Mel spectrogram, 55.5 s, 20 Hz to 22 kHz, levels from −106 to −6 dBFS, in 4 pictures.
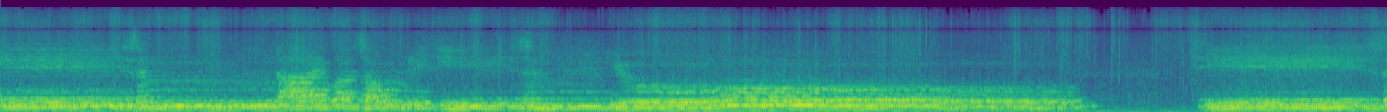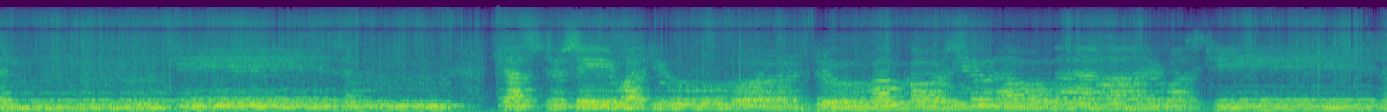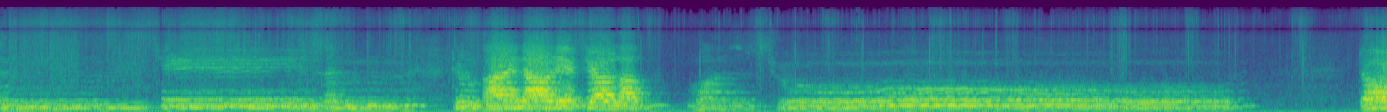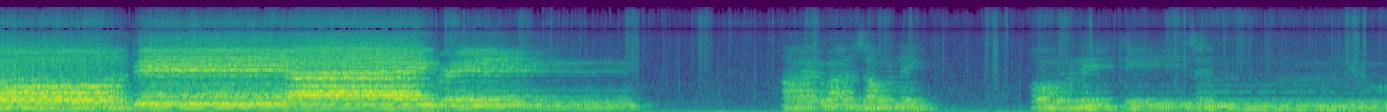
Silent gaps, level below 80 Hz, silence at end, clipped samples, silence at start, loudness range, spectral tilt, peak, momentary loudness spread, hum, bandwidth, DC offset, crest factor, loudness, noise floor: none; -42 dBFS; 0 s; under 0.1%; 0 s; 11 LU; -6.5 dB/octave; -6 dBFS; 14 LU; none; 15.5 kHz; under 0.1%; 16 dB; -21 LUFS; -45 dBFS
